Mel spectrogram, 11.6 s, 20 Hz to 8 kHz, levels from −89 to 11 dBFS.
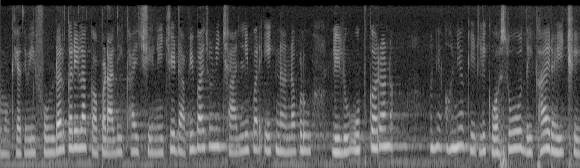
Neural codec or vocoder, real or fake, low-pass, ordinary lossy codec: none; real; 7.2 kHz; MP3, 48 kbps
